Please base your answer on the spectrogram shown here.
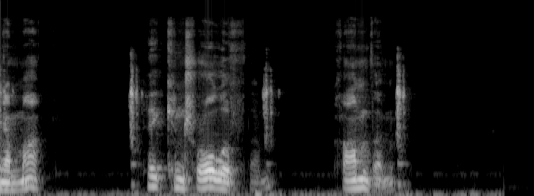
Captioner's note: clock ticking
